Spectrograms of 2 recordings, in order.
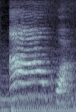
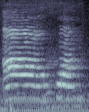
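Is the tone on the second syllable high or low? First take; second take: low; high. First: The first syllable is high, the second low. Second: Both syllables are said on a high tone. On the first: It means clothes. "the first one is high, aqua. Then the last one here is low" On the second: It means cry. "high, high, meaning cry"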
